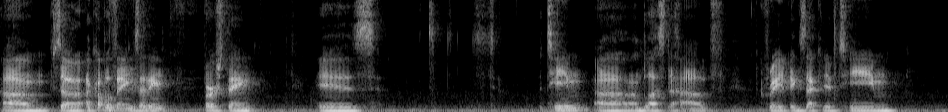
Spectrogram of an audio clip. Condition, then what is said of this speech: Stuttering. If I'm stuttering in medical school, even, and anytime I quote unquote slip up, it's automatically attributed to my character.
